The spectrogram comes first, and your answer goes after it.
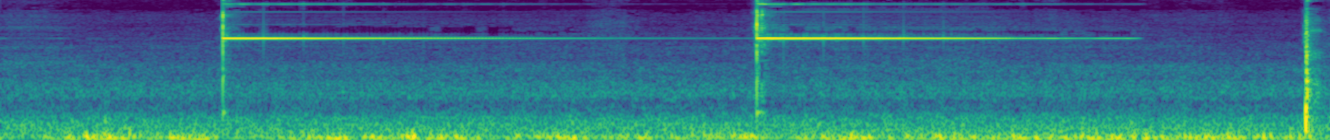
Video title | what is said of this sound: Silver Ping Test Explained 🔔 - How to Tell Real Silver by Sound - Stackers Guide to the Galaxy | it's got a really high pitch to these ones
